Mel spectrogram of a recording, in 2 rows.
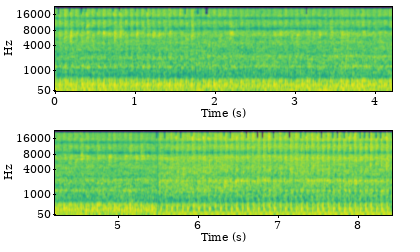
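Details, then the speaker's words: BMW F650 GS single-cylinder at steady idle after tank cleaning, new fuel pump strainer, new inline fuel filter, G650GS Sertao injector and TPS reset, for high-speed bucking and stalling: even thumping, no stumbling; now runs without stalling. "so now I've got the bike running without stalling"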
